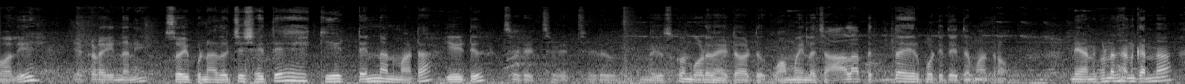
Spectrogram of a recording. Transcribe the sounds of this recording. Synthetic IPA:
aːli | ɛkːɐɽɐjind̪ɐni | so̞ːipːuɽunaːd̪ʋot͡ʃːeːʂɐjt̪e̞ːkeːʈʈenːɐnːɐmaːʈɐɡiːʈu | t͡ʃeɽet͡ʃeɽt͡ʃeɽuisu̥koːnipɔːɐɽɐmejʈɐːɐʈːṵʋɐːmːɐjnloːt͡ʃa̰ːlaːpɛd̪ːɐeːɾpoːʈːid̪ɐjt̪eːmaːt̪ɾɐ̰m | neːnɐnukuɳːaːd̪aːnikɐnːaː

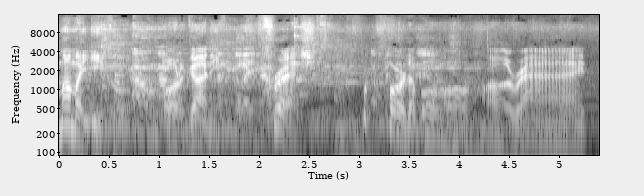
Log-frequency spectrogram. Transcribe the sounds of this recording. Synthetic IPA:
mamajiko̰ʔɔɹɡanɪ̰kfɹɛʃ | əpʰɔɹɾabəl | ɔ̰lˠɹaɪt̪̚

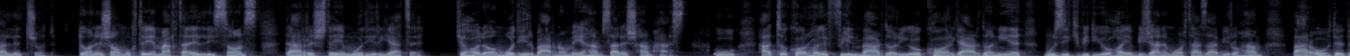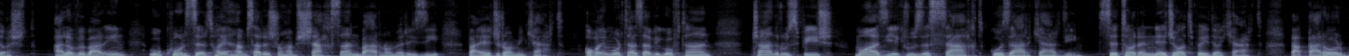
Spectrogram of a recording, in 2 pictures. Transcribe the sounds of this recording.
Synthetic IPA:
ælːed̪̥ʃod̪̥ | d̪̥ɒːne̞ʃɒːmuːxt̪e̞je̞mæɢt̪ʰæ̰ʔeliːsɒːnsd̪̥æɾːe̞ʃt̪e̞je̞mo̞d̪iːɾijæt̪ʰḛ | cʰe̞ɦɒːlɒːmo̞d̪iːɾbæɾnɒːme̞je̞ɦæmsæɾe̞ʃhæmhæ̰st̪̚ | ʔuːhæt̪ʰːɒːkʰɒːɾɦɒːje̞filmbæɾd̪ɒːɾiːokʰɒːɾɟæɾd̪ɒːnije̞muːziːcʰviːd̪ejoɦɒːje̞biːʒæne̞moɾt̪ʰæzæviːɾoɦæm | b̥æɾʔo̞hd̪e̞d̪ɒ̰ːʃt̪ | ʔælɒːve̞bæɾiːnuːkʰo̞nse̞ɾt̪hɒːje̞ɦæmsæɾeʃɾoɦæmʃæxsænbæɾnɒːme̞ɾiːziː | væ̰ʔe̞d͡ʒɾɒːmicʰæ̰ɾd̪̥ | ʔɒːɣɒːje̞moɾt̪ʰæzæviːɡo̞ft̪ʰænd̪ | t͡ʃʰænd̪ɾuːzpʰiːʃ | mɒːæzje̞cʰɾuːze̞sæxt̪ʰɡ̥o̞zæɾcʰæɾd̪ḭːmse̞t̪ʰɒːɾe̞ne̞d͡ʒɒːt̪ʰpʰe̞jd̪ɒːcʰæ̰ɾd̪̥væɢæɾɒːɾ

